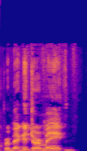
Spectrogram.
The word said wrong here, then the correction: De Mornay: I can't say her name for the life. – Rebecca De Mornay. – De Mornay.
